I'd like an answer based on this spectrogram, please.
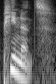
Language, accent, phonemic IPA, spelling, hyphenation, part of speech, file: English, General American, /ˈpiˌnʌts/, peanuts, pea‧nuts, noun / verb, En-us-peanuts.ogg
- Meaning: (noun) 1. plural of peanut 2. Especially of a salary: a very insufficient or small amount; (verb) third-person singular simple present indicative of peanut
